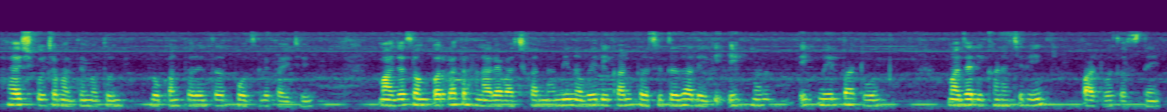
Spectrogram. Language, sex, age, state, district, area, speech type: Marathi, female, 30-45, Maharashtra, Ratnagiri, rural, spontaneous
